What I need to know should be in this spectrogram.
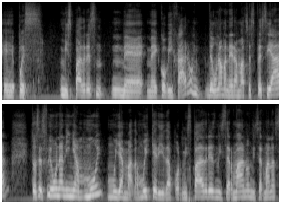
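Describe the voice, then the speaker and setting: Speaking at a fairly slow pace, a woman with a northern Mexican accent keeps a medium pitch that varies in an ordinary way. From northern Mexico, Matamoros, Tamaulipas. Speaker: seminary student coordinator. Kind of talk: testimony.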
